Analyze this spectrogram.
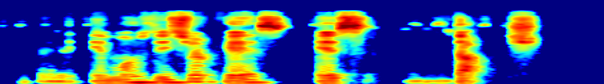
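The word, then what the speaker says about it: Deutsch: el idioma original hemos dicho que es es dutch dutch Entonces vamos a ir acá y vamos a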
